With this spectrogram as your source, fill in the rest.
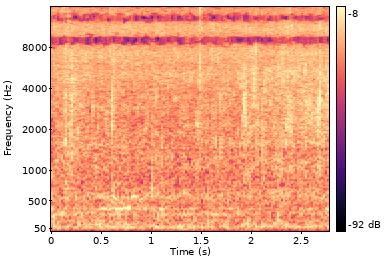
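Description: A fish head sautéing in a pan gives off a steady, close hiss and crackle of sizzling oil that runs unbroken throughout, with no voices.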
